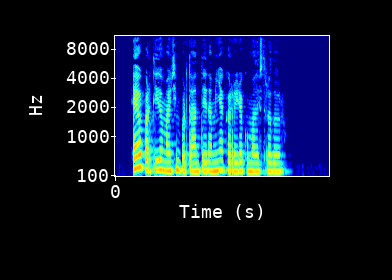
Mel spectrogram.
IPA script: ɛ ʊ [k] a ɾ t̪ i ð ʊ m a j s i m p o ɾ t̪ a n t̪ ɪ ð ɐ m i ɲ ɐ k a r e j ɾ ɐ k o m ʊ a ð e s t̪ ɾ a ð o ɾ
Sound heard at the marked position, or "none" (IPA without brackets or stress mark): p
